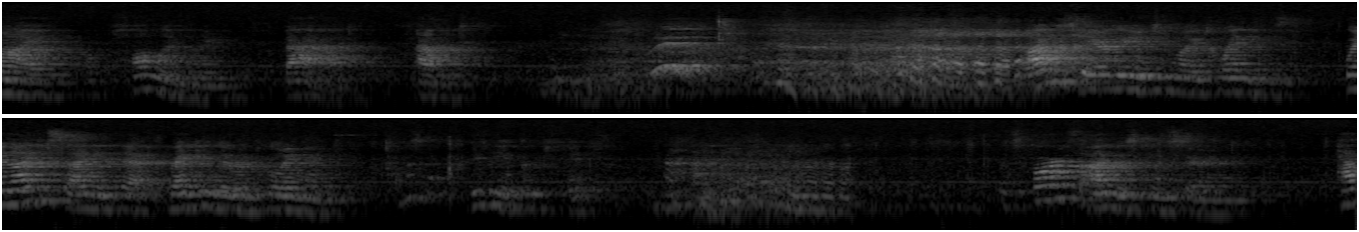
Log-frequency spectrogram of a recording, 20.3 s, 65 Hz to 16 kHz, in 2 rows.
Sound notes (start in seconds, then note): 9.5 laughter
